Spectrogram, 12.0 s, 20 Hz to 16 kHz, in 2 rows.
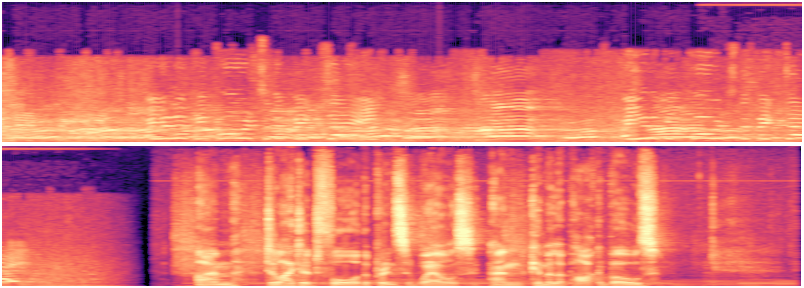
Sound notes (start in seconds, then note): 2.6 journalists clamoring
